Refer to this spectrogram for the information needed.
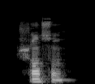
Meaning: plural of chanson
- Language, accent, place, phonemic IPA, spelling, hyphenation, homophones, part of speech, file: French, France, Lyon, /ʃɑ̃.sɔ̃/, chansons, chan‧sons, chanson, noun, LL-Q150 (fra)-chansons.wav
